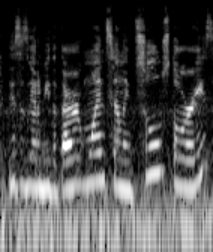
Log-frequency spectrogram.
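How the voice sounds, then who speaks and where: Fairly high-pitched and fairly quick, a woman speaks with ordinary pitch variation amid audible room echo and background music. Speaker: storytelling vlogger. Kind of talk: storytime vlog. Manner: fast; animated.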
